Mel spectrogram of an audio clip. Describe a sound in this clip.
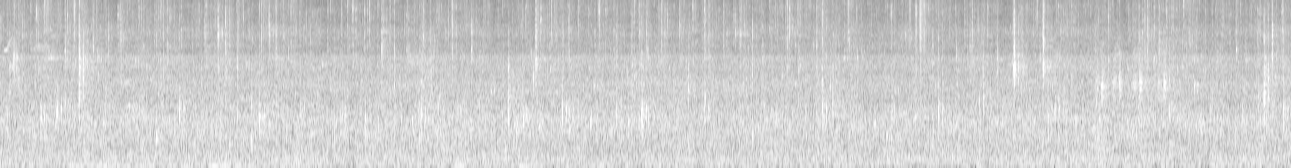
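Steady rain falls outdoors.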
